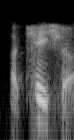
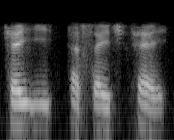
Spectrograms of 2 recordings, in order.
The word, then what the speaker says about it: Kesha: There's a pop music girl named Keisha. I don't know if I'm pronouncing it right. It's Kesha.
